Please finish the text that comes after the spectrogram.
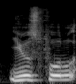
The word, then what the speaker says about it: useful: Useful umbrella, useful. So এটা কিন্তু আমাদের ভাওয়াল ইউটা, কিন্তু উচ্চারণটা কিন্তু আমাদের ইউ এর মতো, like first sound is like Y, consonant, সে কারণে কিন্তু আমরা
